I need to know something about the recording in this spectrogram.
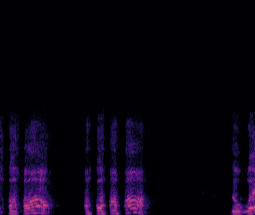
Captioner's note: laughs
